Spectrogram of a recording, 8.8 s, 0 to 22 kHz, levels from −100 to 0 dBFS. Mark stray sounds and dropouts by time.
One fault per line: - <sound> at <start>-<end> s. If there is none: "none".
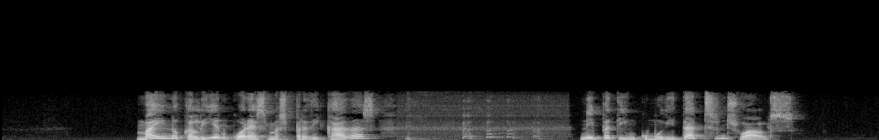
- laugh at 4.0-5.6 s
